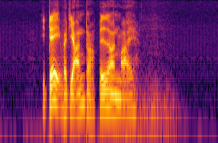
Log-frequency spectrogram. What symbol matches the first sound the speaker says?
i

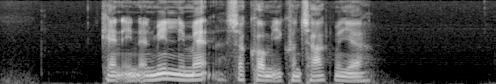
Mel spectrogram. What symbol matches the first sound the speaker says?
kʰ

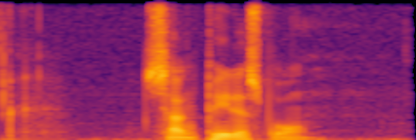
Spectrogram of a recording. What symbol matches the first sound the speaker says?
s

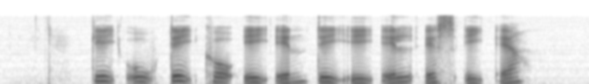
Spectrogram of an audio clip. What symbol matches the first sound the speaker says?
ɡ̥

